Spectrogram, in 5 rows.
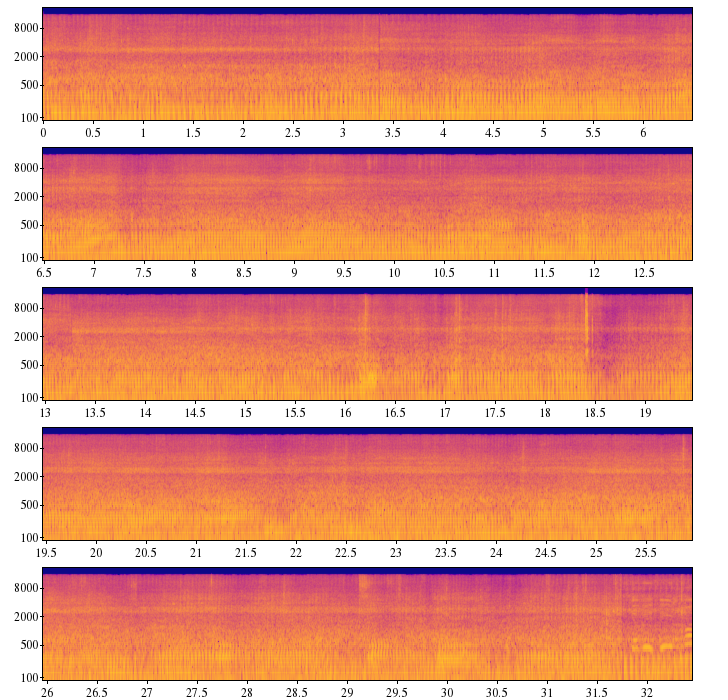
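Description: Husqvarna FE 501 single-cylinder four-stroke enduro bike riding a rough trail, its engine note rising and falling constantly with the throttle. The engine briefly drops off a little past the middle.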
